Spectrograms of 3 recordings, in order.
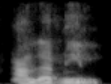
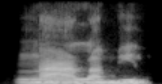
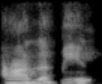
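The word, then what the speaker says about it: العالمين: ayat misalkan Alhamdulillahi rabbil alamin ya kalau kita di Jawa sering membacanya alhamdulillahiabbil ngalamin Iya Enggak ini kainnya sudah berubah ada beberapa yang ainnya kadang dibaca dengan Alif ini sangat-sangat merubah makna sekali Alhamdulillahi rabbil alamin segala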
